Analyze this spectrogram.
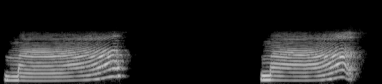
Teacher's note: The pitch is rising up from 3 to 5. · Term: second tone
